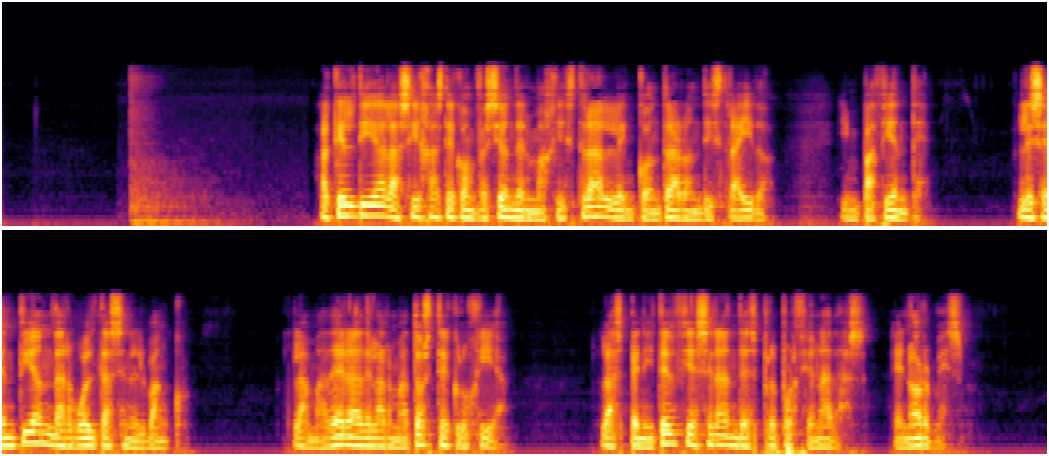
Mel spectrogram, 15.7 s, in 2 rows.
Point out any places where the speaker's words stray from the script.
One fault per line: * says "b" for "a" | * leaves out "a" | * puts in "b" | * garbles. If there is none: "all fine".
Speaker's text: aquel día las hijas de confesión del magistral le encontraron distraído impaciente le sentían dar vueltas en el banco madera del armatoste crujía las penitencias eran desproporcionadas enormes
* puts in "la"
